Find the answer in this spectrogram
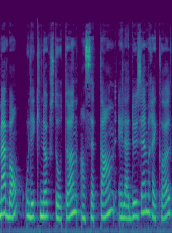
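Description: A woman's dark, mellow voice with a Quebec accent, medium pitch and ordinary pitch variation, at a moderate pace, in a very clean recording with a silent background. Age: 40s. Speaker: astrology podcaster. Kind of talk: solo podcast monologue. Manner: hesitant, many fillers.

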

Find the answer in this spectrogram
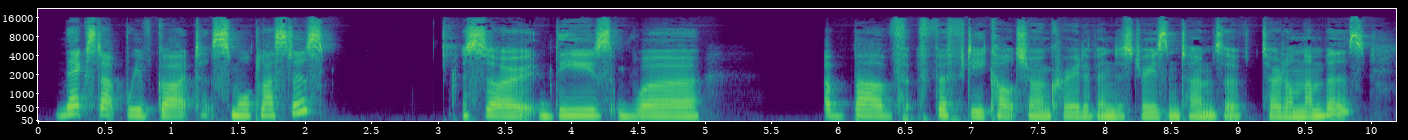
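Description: On a very clean recording with a silent background, a woman speaks at a very slow pace and a medium pitch. Her pitch varies in an ordinary way and her loudness stays very even. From South Africa. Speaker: economic geographer, PhD researcher. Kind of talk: interview.

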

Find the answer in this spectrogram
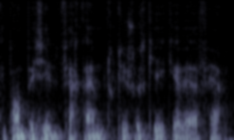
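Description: A man speaks in a dark, mellow tone. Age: 40s. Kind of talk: testimony. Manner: halting, with many repetitions.

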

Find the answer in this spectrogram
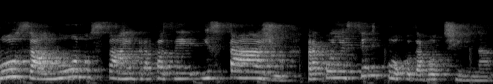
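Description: A woman's high voice at a moderate pace, with audible room echo and music in the background. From Brazil, Campinas (São Paulo state). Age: 40s. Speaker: navy dentist. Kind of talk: interview.

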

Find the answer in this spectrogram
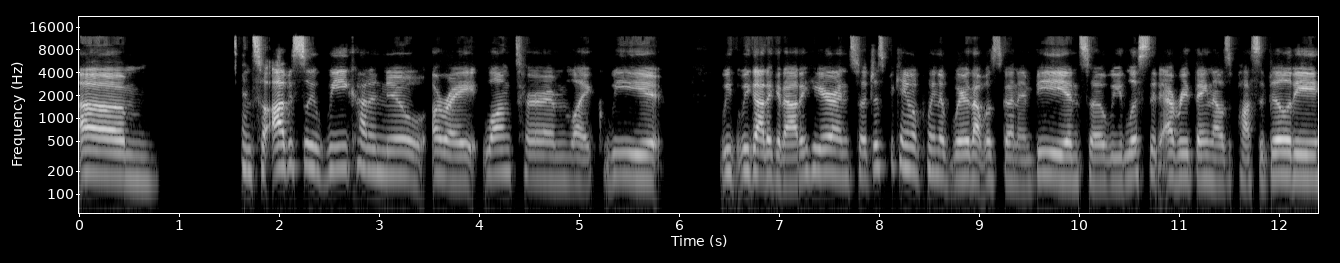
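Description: A woman with a New York accent, fairly low pitch, fairly even intonation and moderate pace, against a quiet background. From New York City, Harlem. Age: 30s. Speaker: floral designer and artist. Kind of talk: casual interview chat.

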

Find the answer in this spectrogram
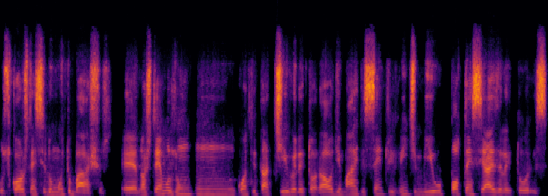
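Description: A man with an unremarkable speaking voice and a fairly high pitch talks at a fairly slow pace with hardly any pauses and fairly even intonation, the sound dry and close with no echo. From Brazil, Bahia (Alagoinhas). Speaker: retired oil worker and union candidate. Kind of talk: interview.

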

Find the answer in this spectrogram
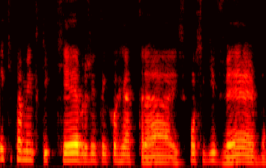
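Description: A man's dark, mellow tone at a moderate pace, with ordinary pitch variation and a dry, close sound with no echo. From São Carlos, São Paulo state, Brazil. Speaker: materials engineer and professor. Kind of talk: casual interview.

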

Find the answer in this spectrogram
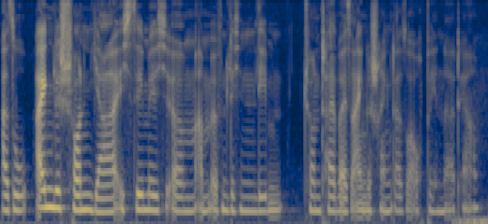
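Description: A woman speaks at a medium pitch with monotone, flat intonation and a moderate pace. Her loudness swings widely. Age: 20s. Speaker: person living with multiple sclerosis. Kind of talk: interview answers.

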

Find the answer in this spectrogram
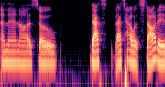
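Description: This woman has a very deep, low pitch and an Australian accent. She talks at a fairly slow pace. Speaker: fitness coach. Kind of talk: casual chat.

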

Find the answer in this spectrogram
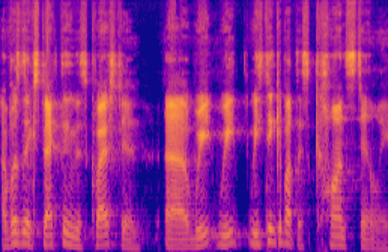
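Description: Lively intonation runs through a man's unremarkable speaking voice as he talks at a moderate pace in a very clean recording with a silent background. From Canada. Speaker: software company CEO. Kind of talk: casual interview. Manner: repeats words, restarts sentences.

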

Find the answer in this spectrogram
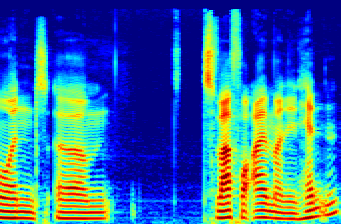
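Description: At a very slow pace, a man speaks in a medium pitch on a very clean recording with a silent background. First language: English and German bilingual (speaking German). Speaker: podcast co-host. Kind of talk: casual chat.

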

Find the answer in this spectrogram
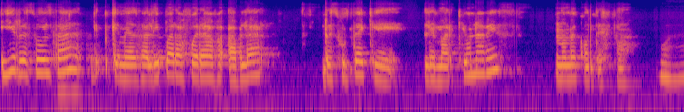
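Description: Over noticeable background noise, a woman with a fairly high voice talks at a fairly slow pace with ordinary pitch variation. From Guadalajara, Mexico. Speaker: cloistered nun. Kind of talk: testimony. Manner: halting.

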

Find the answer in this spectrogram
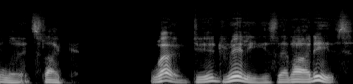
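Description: A man with a medium-pitched, somewhat breathy voice uses lively intonation, captured dry and close with no echo. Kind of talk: casual chat. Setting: video call.

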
